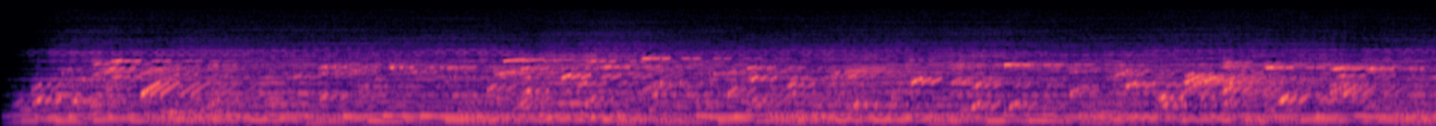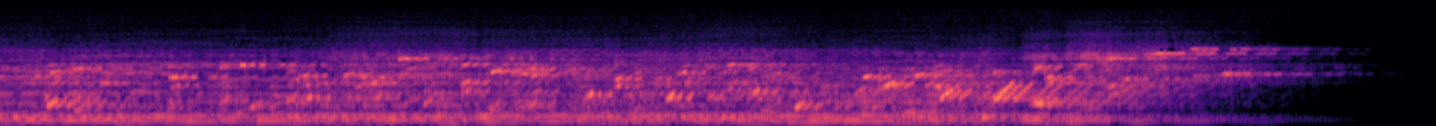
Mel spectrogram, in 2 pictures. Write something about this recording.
Several happy bees.
Created with substractive sound synthesis in the M-Audio Venom. Only echo used as effect from the same synthesizer.
granular, sound-synthesis, substractive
